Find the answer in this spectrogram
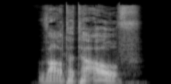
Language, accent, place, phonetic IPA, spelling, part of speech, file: German, Germany, Berlin, [ˌvaʁtətə ˈaʊ̯f], wartete auf, verb, De-wartete auf.ogg
- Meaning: inflection of aufwarten: 1. first/third-person singular preterite 2. first/third-person singular subjunctive II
